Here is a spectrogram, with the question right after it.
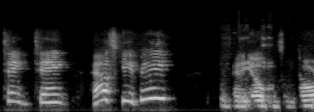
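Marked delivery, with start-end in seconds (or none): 0.0-1.7 high chirpy maid voice, rising higher on housekeeping; mock housekeeper. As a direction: sing "Tink, tink" high then lift "housekeeping" even higher. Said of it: "so I'm like".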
